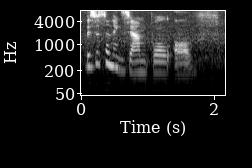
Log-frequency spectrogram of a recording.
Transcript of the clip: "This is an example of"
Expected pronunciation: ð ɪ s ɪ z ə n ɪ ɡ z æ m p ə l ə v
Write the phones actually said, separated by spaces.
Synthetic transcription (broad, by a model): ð ɪ s ɪ z ə n ɪ ɡ z æ m p ə l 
